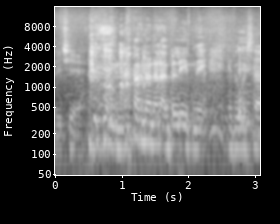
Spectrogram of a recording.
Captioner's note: laughter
